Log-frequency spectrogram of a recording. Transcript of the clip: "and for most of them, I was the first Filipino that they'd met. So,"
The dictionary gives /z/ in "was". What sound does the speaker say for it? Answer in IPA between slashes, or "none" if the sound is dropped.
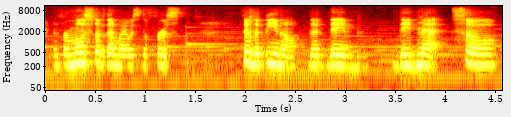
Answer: /z/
